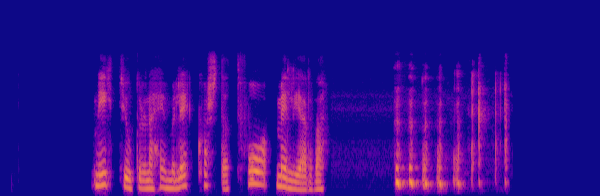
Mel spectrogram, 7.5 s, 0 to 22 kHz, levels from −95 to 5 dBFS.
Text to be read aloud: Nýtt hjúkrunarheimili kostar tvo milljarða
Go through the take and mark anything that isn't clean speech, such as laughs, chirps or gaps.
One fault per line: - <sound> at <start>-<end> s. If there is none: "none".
- laugh at 4.9-6.4 s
